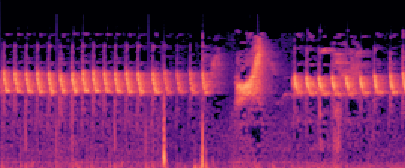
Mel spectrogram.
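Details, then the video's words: Kapas tembak bulbul delivering a long song: quick repeated bright notes, a faint click or two, a single loud rising-falling slur, then the fast chipping rhythm again. "Kapas tembak panjang"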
